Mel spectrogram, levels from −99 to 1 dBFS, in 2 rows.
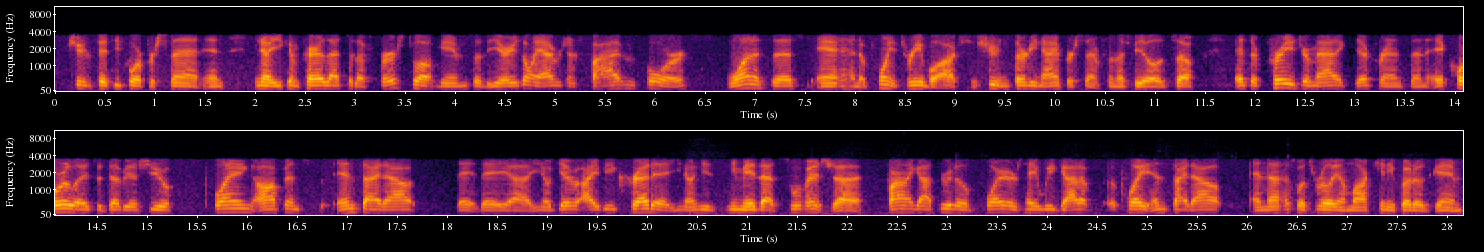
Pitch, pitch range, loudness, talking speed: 120 Hz, 110-125 Hz, -24 LUFS, 185 wpm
